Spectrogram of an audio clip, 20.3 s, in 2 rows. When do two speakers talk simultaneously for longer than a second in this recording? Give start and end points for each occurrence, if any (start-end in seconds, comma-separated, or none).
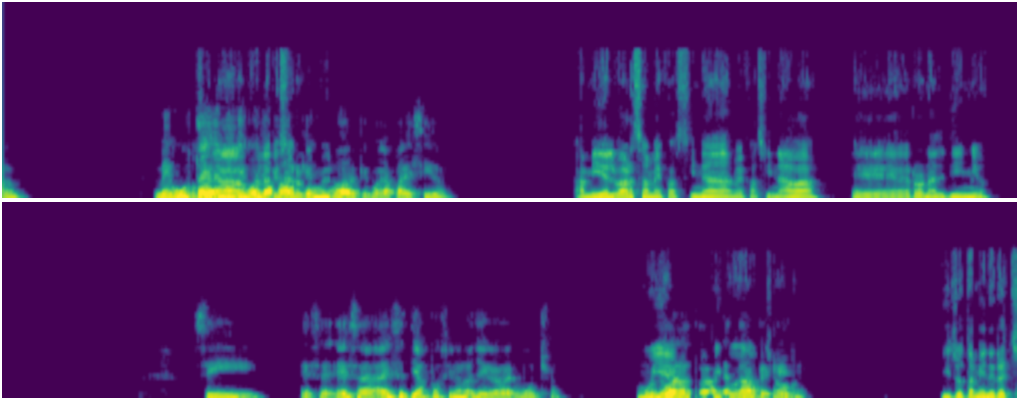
1.9-3.4, 16.6-18.2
